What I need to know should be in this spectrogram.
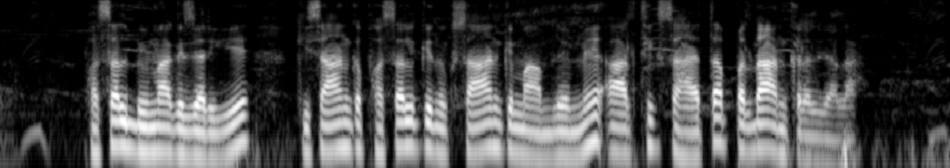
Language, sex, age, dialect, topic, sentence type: Bhojpuri, male, 18-24, Western, banking, statement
